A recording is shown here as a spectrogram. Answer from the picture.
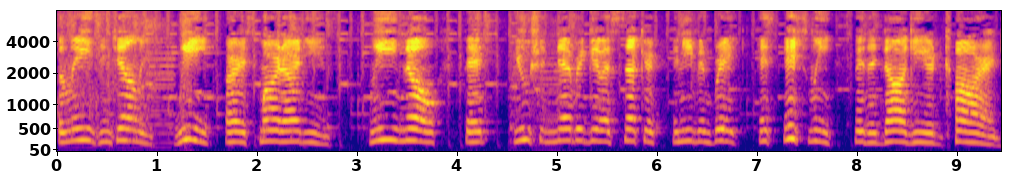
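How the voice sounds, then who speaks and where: Faint music plays in the background as a woman puts on a cartoonish character voice with a fairly high pitch. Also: moderate pace. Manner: theatrical, addresses audience.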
